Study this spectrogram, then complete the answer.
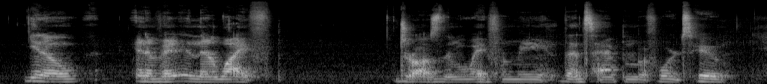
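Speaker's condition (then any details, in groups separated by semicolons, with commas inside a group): Cerebral palsy; takes medication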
